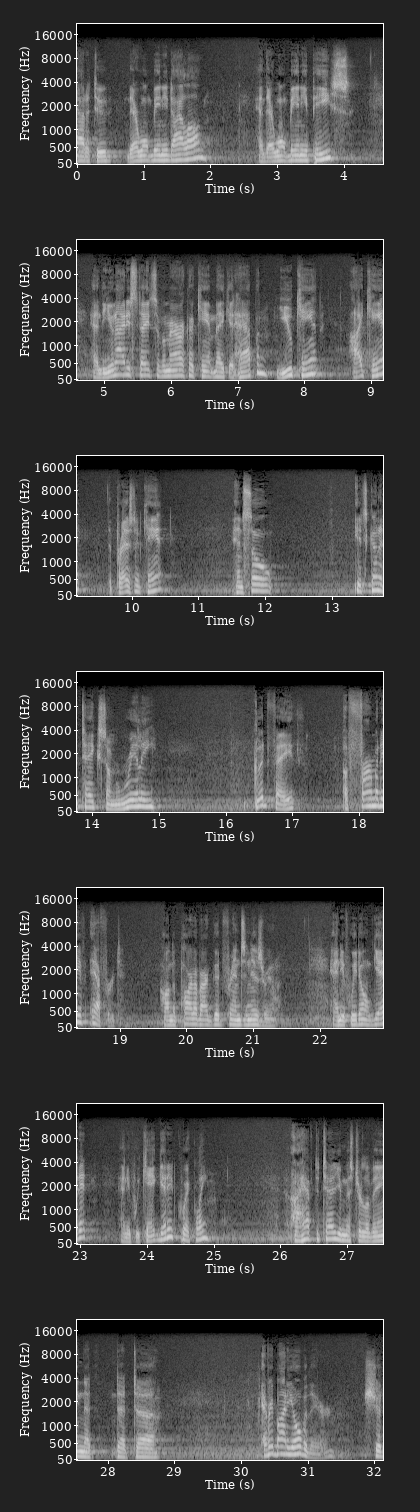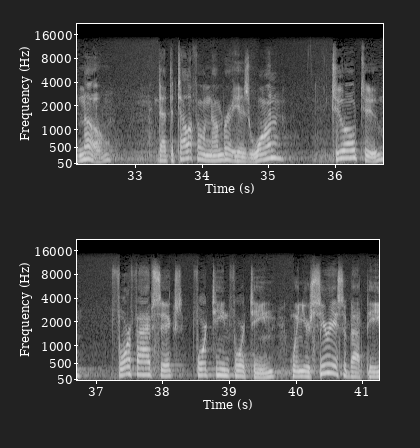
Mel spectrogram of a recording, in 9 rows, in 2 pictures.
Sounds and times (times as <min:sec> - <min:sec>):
Speech: 0:00.0 - 0:02.1, 0:02.7 - 0:04.2, 0:04.8 - 0:10.7, 0:11.5 - 0:12.2, 0:13.3 - 0:15.0, 0:16.4 - 0:17.2, 0:17.8 - 0:21.5, 0:22.2 - 0:25.1, 0:26.1 - 0:28.9, 0:30.3 - 0:32.7, 0:33.3 - 0:35.4, 0:36.0 - 0:41.2.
